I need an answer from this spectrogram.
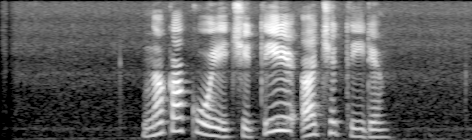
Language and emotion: Russian, neutral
